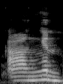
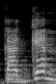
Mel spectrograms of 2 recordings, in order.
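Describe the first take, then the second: First: The middle has a clear 'ng' sound. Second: The middle is a plain 'g' without 'ng'. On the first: The speaker calls it right. "Kangen, ngen, ngen" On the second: The speaker calls it wrong. "ngen bukan kagen. No, no kagen no"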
